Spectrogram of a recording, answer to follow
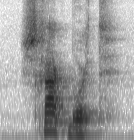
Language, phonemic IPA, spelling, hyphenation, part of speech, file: Dutch, /ˈsxaːk.bɔrt/, schaakbord, schaak‧bord, noun, Nl-schaakbord.ogg
- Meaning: chessboard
